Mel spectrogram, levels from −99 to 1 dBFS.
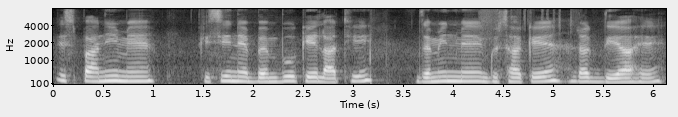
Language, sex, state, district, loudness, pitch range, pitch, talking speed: Hindi, male, Arunachal Pradesh, Longding, -16 LUFS, 160-185 Hz, 175 Hz, 145 wpm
